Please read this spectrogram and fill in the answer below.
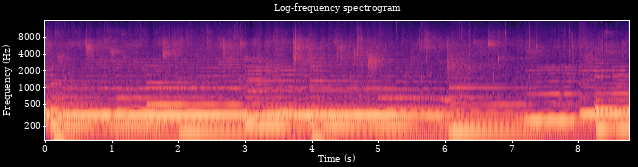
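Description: Soothing instrumental music of Native American flute and Celtic harp, long held notes moving in slow steps, over a background of rain and water drops.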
